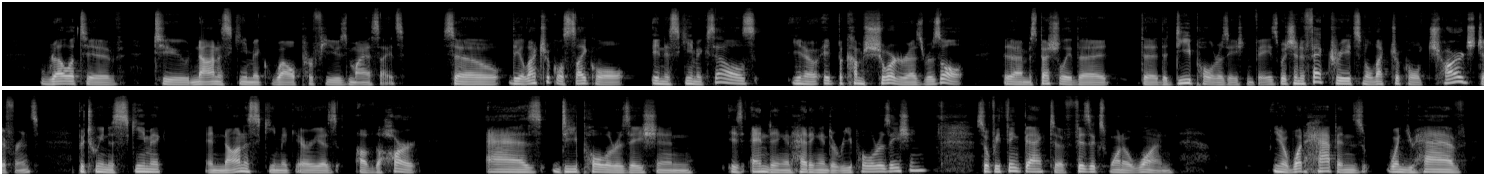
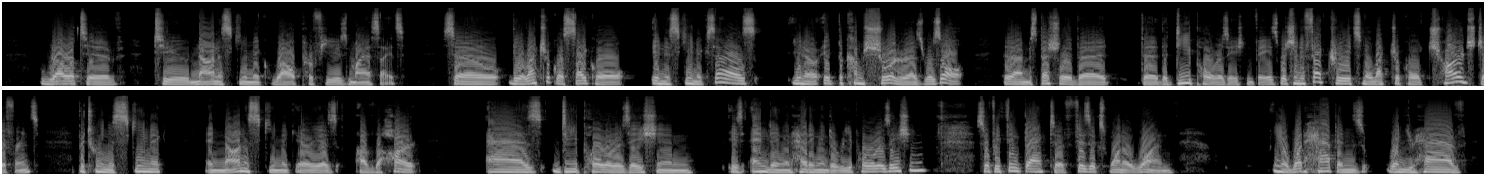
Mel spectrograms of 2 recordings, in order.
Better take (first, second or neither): first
